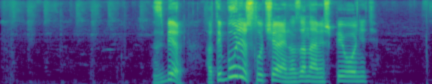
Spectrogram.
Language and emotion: Russian, positive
